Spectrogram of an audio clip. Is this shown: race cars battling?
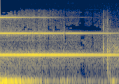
no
